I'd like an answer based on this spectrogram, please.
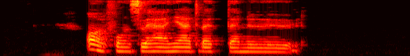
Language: Hungarian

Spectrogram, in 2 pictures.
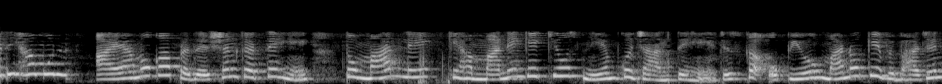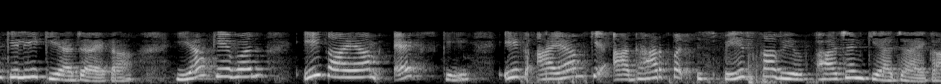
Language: Hindi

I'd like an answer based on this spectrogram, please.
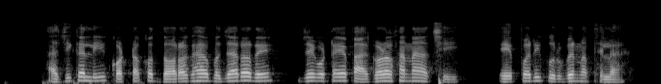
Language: Odia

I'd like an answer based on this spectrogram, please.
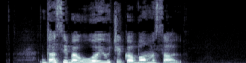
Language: Pashto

